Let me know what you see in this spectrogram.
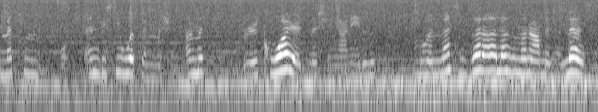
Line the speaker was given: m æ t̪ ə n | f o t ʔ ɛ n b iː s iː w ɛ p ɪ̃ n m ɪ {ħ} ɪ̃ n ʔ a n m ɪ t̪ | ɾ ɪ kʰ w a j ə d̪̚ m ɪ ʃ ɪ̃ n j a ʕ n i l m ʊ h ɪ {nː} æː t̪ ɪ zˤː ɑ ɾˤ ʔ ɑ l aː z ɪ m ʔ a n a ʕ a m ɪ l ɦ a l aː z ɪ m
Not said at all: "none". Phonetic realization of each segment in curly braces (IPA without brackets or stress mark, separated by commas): ʃ, mː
